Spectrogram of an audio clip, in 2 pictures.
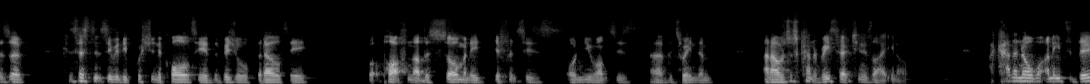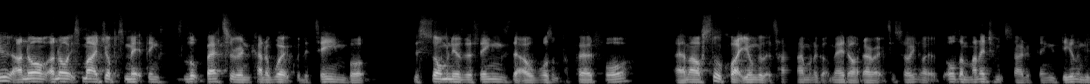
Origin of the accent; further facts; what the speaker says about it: Preston, North West England, United Kingdom; I'm from Preston originally, and Manchester's about 30 miles from where I live in the north of England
